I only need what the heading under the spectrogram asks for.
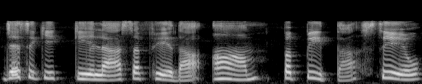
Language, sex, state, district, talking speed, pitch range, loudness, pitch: Hindi, female, Delhi, New Delhi, 130 wpm, 220-280 Hz, -15 LUFS, 260 Hz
